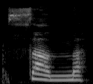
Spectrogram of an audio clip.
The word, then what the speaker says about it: some: Some.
